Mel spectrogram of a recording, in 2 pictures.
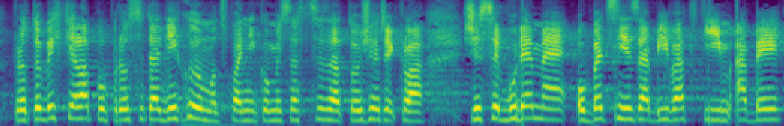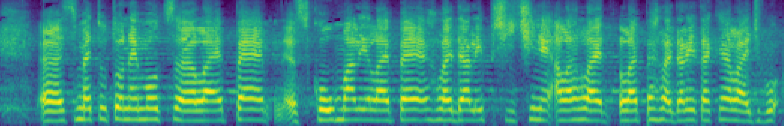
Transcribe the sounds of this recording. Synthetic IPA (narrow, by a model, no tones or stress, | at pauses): pɾo̞t̪o̞bɪxcɛlapo̞pɾo̞sɪt̪aɟɛkujumo̞t͡spaɲiːko̞mɪsar̥t͡sɛzat̪o̞ʒɛrɛklaʒ̥ɛsɛbudɛmɛʔo̞bɛt͡sɲɛzabiːvat̪ciːmʔabɪ | smɛt̪ut̪o̞nɛmo̞t͡slɛːpɛsko̞wmalɪlɛːpɛɦlɛdalɪpr̝̥iːt͡ʃɪnɪʔalɛɦɛlɛːpɛɦlɛdalɪt̪akɛːlɛːd͡ʒbu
